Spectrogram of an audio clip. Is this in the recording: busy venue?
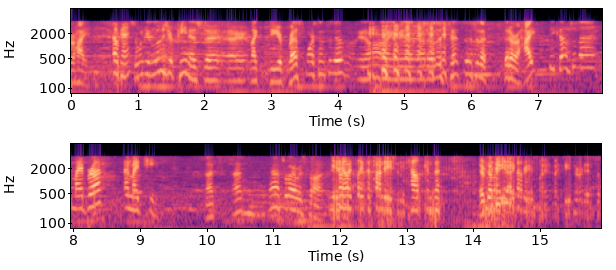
yes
